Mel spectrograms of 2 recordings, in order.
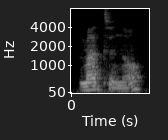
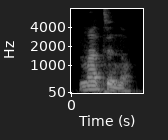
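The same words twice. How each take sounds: Both takes have the same delivery.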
